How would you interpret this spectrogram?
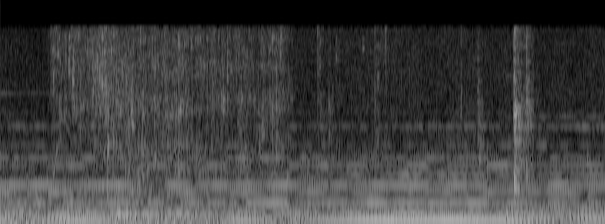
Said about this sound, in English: I pour a glass of water for my father's side of the family. That they may never be thirsty. I pour water to the ground for libation.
